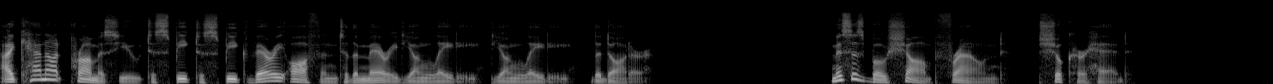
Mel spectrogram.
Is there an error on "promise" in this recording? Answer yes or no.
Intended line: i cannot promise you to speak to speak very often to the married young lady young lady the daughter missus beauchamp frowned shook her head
no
